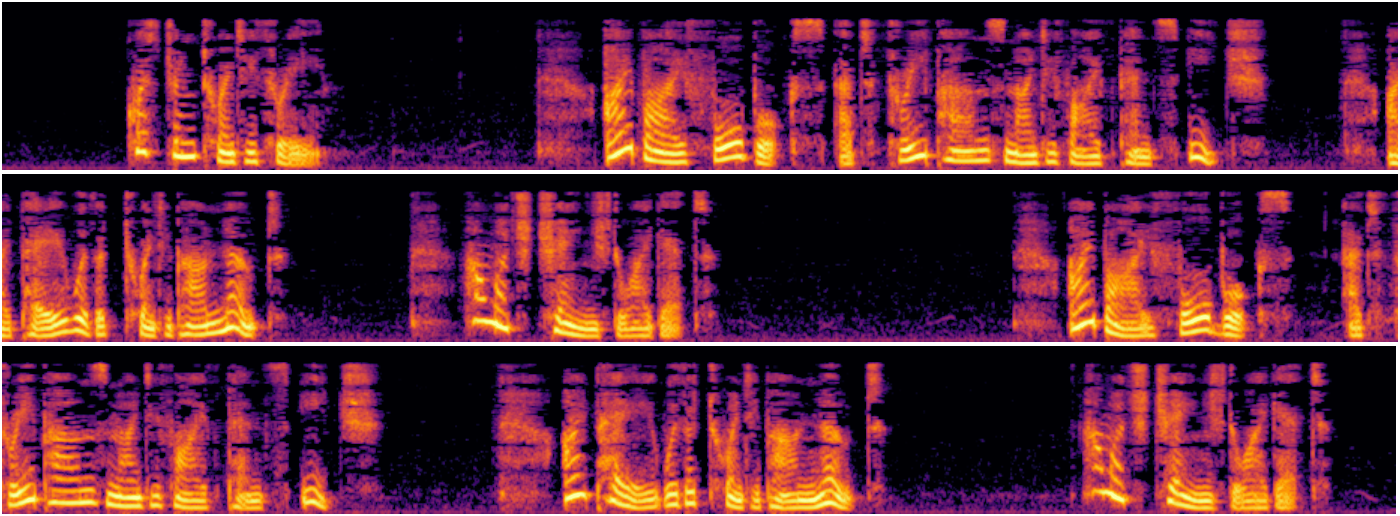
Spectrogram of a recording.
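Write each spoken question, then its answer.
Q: I pay with a £20 note. How much change do I get?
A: £4.20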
